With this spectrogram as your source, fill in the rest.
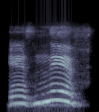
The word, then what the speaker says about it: sniffed: Se va a pronunciar como T. Sniffed.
